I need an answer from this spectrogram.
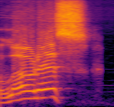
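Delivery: very high, loud yell. A player's character looks up to the sky calling for his sister: Dolus yelling. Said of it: "just yell".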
